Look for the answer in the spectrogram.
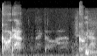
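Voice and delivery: faint, very soft whispered voices. Speaker acts out the voices in their head, whispered voices in head. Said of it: "Whispered like little like voices in my head".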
